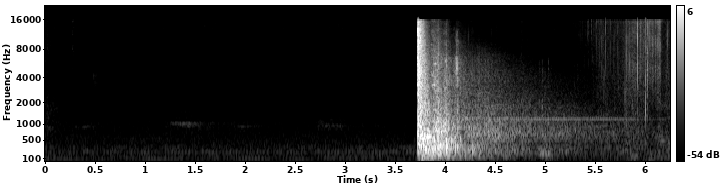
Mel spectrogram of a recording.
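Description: A single rifle shot from a Sako S20 Hunter in .308 Winchester, firing a 139-grain Norma EvoStrike lead-free load, comes about two-thirds of the way in after near silence. The shot is followed by a long echo that fades over about two seconds.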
